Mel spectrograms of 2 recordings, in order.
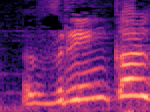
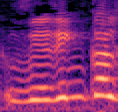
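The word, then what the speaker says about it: wrinkle: जैसे आपने इसको रिंकल थोड़ी, विरिंकल तो नहीं पढ़ा ना, क्या पढ़ा है हमने इसको, रिंकल पढ़ा है, इसी तरीके से इसको रिगल पढ़ा है, इसी तरीके से इसको राइट पढ़ा है।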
